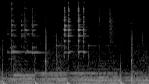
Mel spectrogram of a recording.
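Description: Glasses clink together in a breakfast toast, several light, bright taps in an uneven rhythm, close and quiet, with low background hum.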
